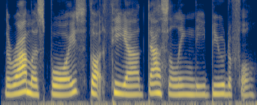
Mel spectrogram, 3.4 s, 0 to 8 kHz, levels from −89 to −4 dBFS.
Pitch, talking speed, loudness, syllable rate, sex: 220 Hz, 120 wpm, -19 LUFS, 3.7 syllables/s, female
